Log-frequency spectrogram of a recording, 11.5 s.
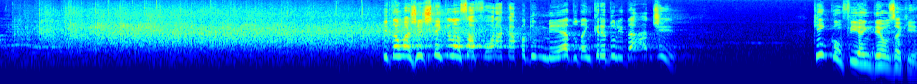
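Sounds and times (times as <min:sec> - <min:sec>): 
audience applause: 0:00.0 - 0:06.6
speech: 0:04.8 - 0:08.6, 0:10.2 - 0:11.4.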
